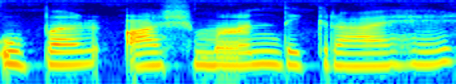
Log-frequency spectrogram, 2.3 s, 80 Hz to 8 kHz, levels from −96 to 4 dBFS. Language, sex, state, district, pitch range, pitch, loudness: Hindi, female, Uttar Pradesh, Deoria, 220-240 Hz, 235 Hz, -28 LUFS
